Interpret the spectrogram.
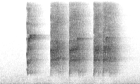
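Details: Black francolin calling from the top of a rock: a loud, harsh, grating phrase of four rasping notes, a short first note then three clipped bursts within about two seconds.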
